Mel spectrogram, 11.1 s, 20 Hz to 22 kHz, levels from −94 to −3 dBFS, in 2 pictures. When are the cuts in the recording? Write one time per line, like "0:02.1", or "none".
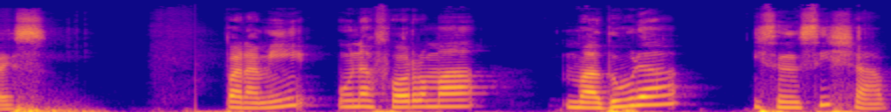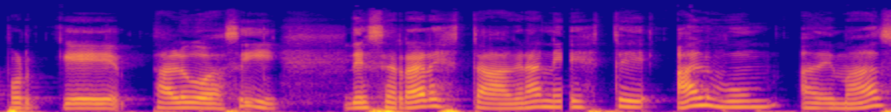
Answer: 0:03.4
0:06.5
0:07.7
0:09.1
